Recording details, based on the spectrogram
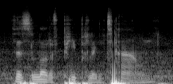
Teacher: the stress there was probably in people and in town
